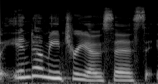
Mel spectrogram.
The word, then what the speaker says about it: endometriosis: So endometriosis, it is a disorder that affects 1 in 10 women in the U.S., but it's not known or talked about nearly enough.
